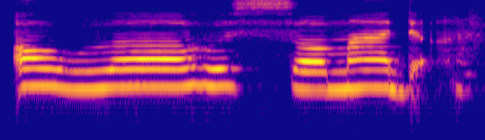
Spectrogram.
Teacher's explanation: Qala kubro adalah terjadi apabila salah satu dari 5 huruf qala berharakat sukun pada akhir kata dan dibaca mati atau sukun. Cara membacanya adalah dipantulkan dengan berat atau tebal.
